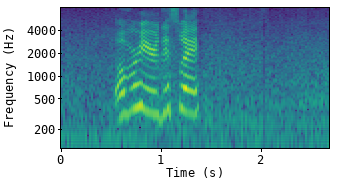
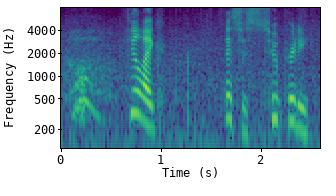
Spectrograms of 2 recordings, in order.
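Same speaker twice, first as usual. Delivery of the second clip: normal talking voice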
